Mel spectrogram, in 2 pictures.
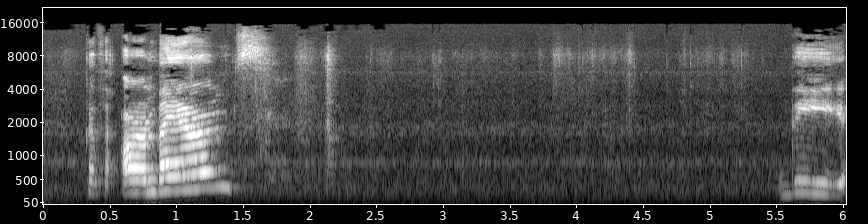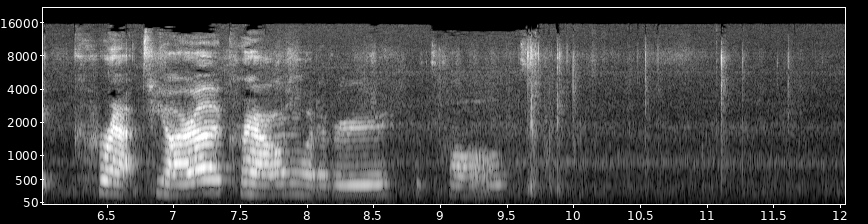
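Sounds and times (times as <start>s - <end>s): faint rustling: 1.6s - 5.4s.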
